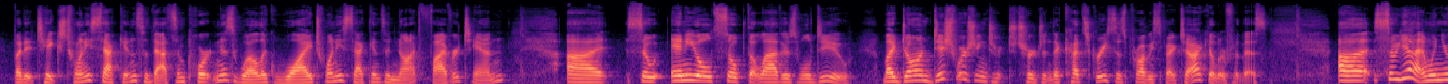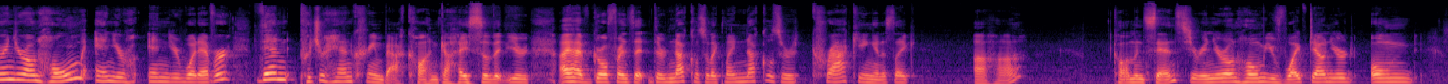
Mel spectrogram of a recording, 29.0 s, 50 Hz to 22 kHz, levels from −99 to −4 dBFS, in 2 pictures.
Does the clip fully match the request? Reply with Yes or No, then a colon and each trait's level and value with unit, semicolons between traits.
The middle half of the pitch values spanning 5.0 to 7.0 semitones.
Yes: wide, 5.6 semitones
